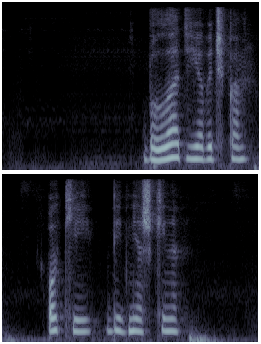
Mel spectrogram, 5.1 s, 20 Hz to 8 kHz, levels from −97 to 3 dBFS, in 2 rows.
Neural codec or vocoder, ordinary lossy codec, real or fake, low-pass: codec, 16 kHz in and 24 kHz out, 0.6 kbps, FocalCodec, streaming, 4096 codes; MP3, 64 kbps; fake; 7.2 kHz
